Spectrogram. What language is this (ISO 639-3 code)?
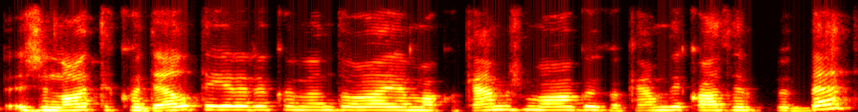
lit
